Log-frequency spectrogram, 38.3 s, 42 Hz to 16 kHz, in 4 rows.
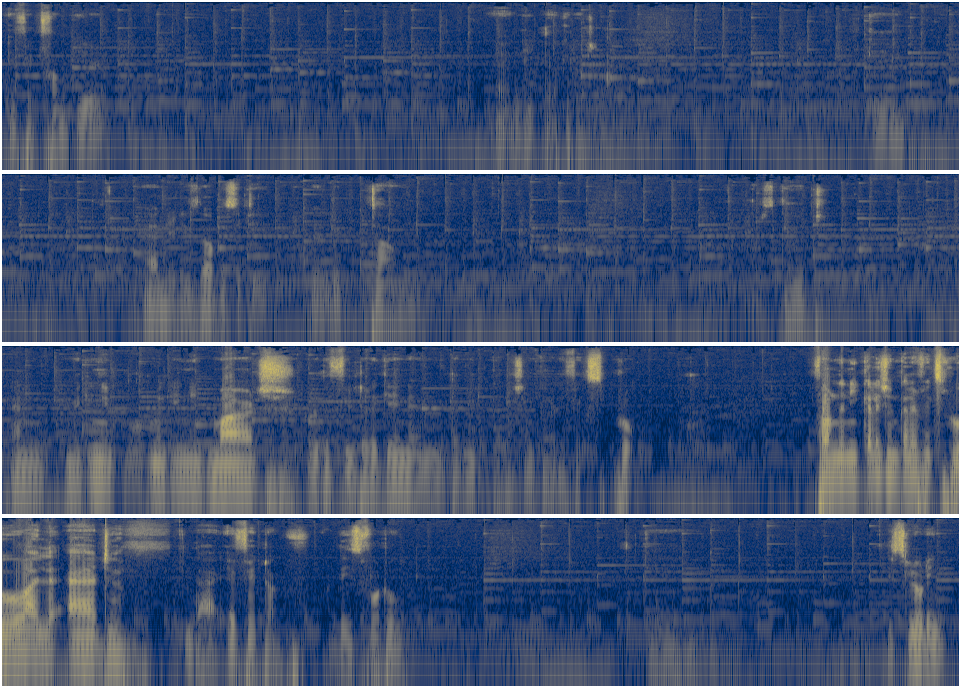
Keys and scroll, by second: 19.7 ctrl+g, 21.4 ctrl+alt+shift+e.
